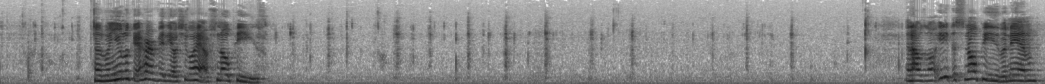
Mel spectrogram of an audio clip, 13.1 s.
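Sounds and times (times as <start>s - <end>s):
chewing soft food: 0.0s - 1.2s, 3.3s - 11.4s.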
